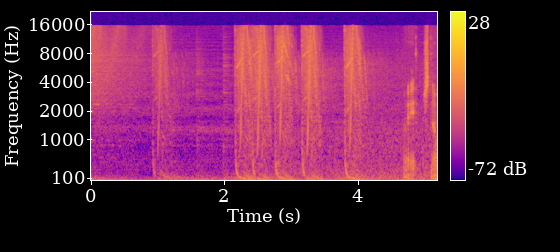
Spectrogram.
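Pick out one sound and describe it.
Magical whooshing sound effects sweep down in quick succession.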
